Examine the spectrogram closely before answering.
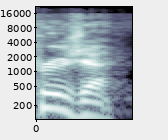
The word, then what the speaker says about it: Prusa: Prusa.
